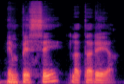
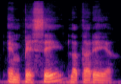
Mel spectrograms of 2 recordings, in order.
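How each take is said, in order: No difference in how they are said.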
